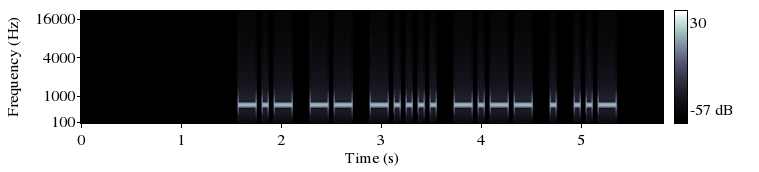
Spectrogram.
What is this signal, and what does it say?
Morse code, heard as a keyed tone, about 21 wpm, 700 Hz. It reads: KM6YEU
